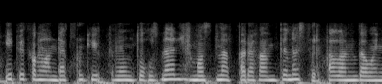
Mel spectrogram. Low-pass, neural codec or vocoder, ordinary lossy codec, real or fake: 7.2 kHz; codec, 16 kHz, 1 kbps, FreqCodec, larger model; Opus, 16 kbps; fake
